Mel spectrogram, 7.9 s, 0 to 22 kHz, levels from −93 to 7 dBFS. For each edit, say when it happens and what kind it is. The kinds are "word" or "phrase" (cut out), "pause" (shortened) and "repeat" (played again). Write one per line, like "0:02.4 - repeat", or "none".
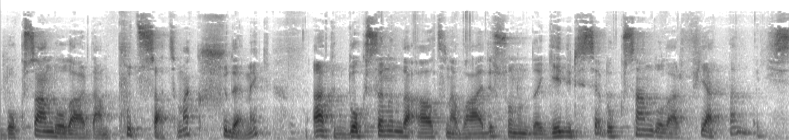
0:06.1 - word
